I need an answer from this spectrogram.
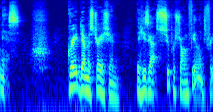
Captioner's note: blows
